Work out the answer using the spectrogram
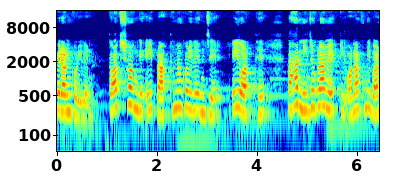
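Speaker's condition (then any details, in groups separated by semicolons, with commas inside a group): No condition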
